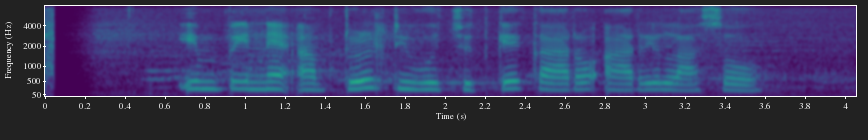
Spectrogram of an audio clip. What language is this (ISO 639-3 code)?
jav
